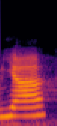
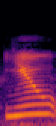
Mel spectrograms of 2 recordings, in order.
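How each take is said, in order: First: The word ends in a weak uh vowel. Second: The word has a full oo vowel. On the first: "You would become ya" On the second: "You would become ya"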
